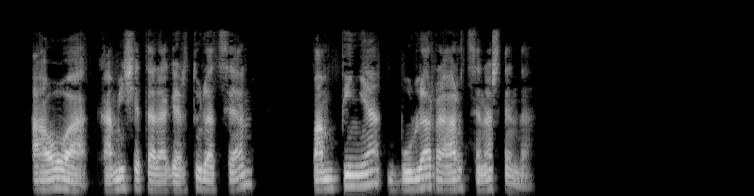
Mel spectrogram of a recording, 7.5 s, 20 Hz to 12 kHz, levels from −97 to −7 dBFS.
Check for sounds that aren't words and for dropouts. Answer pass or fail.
pass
